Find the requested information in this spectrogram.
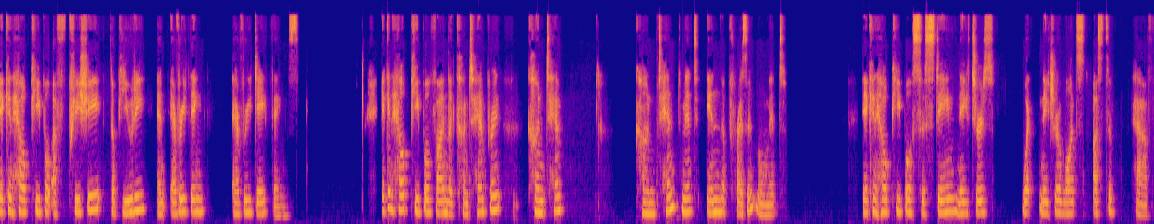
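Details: Adult woman living with aphasia, apraxia of speech, dysarthria and other communication challenges after a stroke: aphasia with apraxia of speech and dysarthria.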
